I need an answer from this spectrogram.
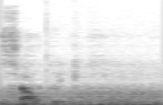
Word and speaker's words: Celtic: Examples are ancient Mexican, Mayan, Inca, Aztec, Sumerian, Babylonian, Assyrian, Egyptian, Celtic, or Celtic as some pronounce it, Aryan, etc.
